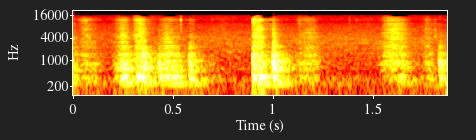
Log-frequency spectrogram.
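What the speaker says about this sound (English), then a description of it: "I'm just trying to scrape it off." Wood is scraped off a model ship part in short close rasping strokes, two main pulls and a lighter third, with no talk.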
